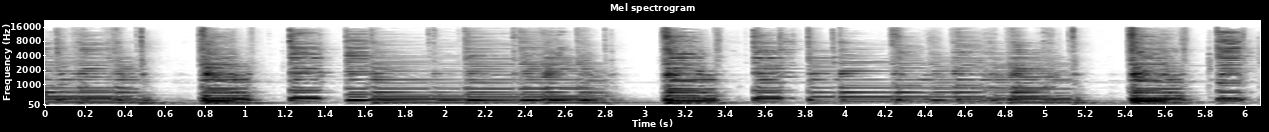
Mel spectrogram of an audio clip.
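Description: Strummed acoustic guitar playing an instrumental stretch of a song with no singing. Hard accented strums about every second ring out between strokes.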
